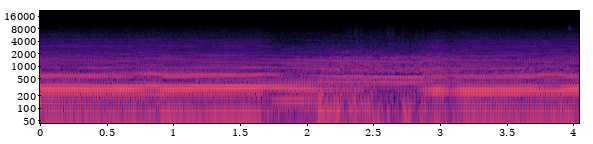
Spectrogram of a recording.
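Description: A car in Forza Motorsport 6 runs at full throttle in fourth gear. The engine drone is loud and steady and climbs in pitch, dips briefly, then pulls strongly again.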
